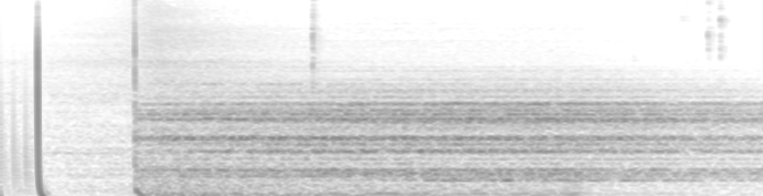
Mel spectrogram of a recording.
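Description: Homemade impact effect for a hi-tech psytrance transition: a short sharp hit, then a heavier booming impact that rings into a long reverberant tail slowly decaying, loud and alone.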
